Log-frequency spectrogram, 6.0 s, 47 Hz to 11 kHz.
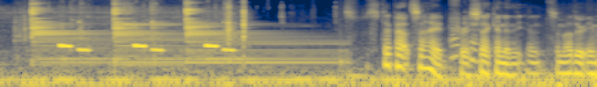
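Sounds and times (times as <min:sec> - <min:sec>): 
quiet hum: 0:00.0 - 0:05.9
grandfather cuckoo clock two-note cuckoo call: 0:00.2 - 0:03.4
speech: 0:00.8 - 0:02.6, 0:03.8 - 0:05.9.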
